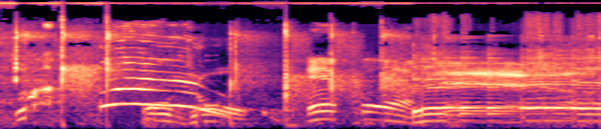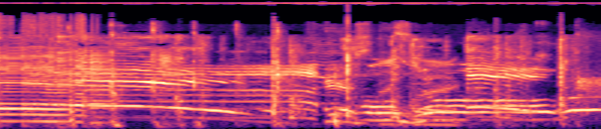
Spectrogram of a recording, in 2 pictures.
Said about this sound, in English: Thirsty Thursday gang, I'm going to unmute you all. Let's make some freaking noise.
